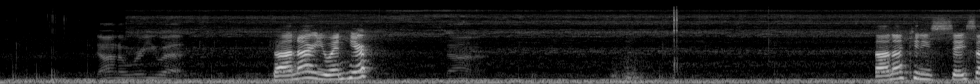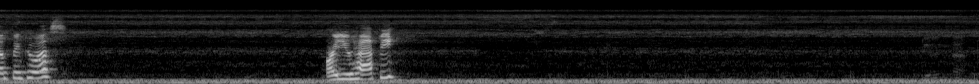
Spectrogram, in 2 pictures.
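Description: A handheld radio hisses with steady static.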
